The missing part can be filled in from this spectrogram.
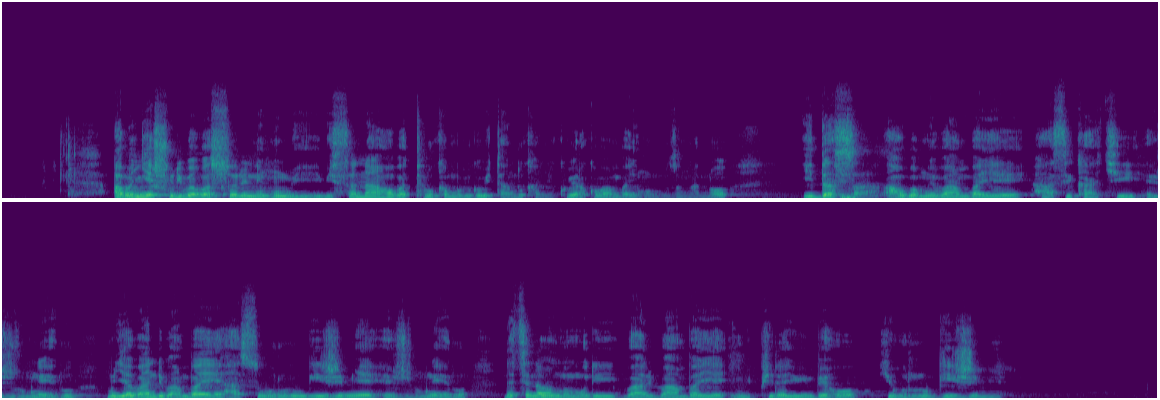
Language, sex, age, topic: Kinyarwanda, male, 25-35, education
